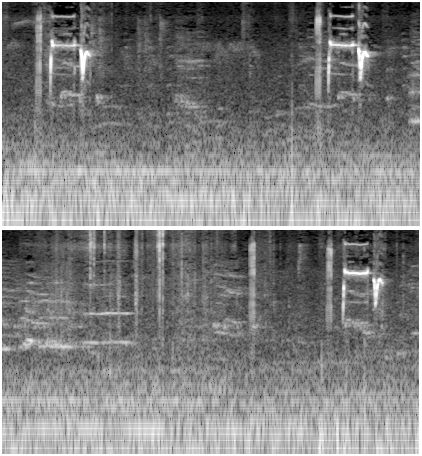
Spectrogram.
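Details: Prinia singing actively: three short bursts of very high, ladder-like chirping notes with a sharp twittering end, separated by pauses of several seconds, over a low steady hum and faint scattered clicks.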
